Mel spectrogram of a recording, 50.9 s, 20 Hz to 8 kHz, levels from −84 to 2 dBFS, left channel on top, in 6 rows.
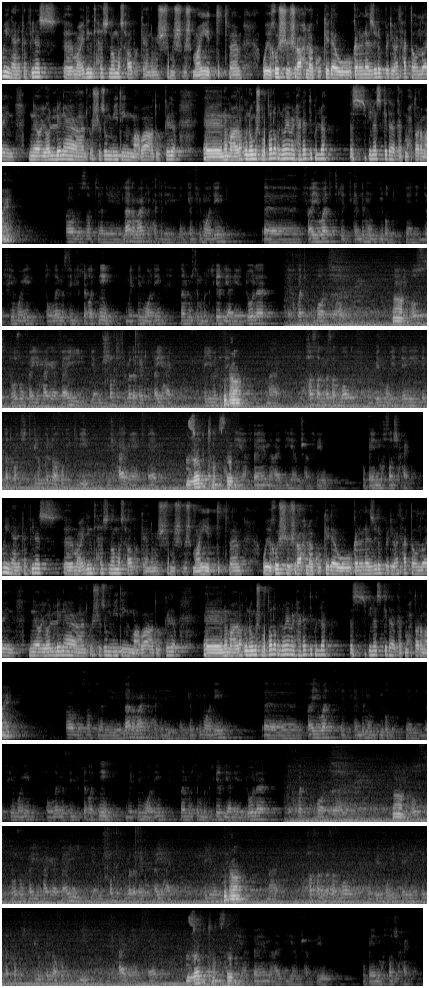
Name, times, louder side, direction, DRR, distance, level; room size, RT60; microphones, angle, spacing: voice 1, 0.0-15.1 15.5-17.2 33.3-33.6 38.4-38.8 46.2-47.1, left 3 dB, 55° left, 0.6 m, -26 dB
voice 2, 18.3-21.5 22.2-30.9 31.2-32.4 33.3-37.5 38.0-38.6 39.3-44.3 44.6-45.8 46.2-49.0 49.7-50.7, left 3 dB, 80° left, 1.7 m, -42 dB
sound 1, 31.1-47.3, equal, 10° left, 7.4 m, -41 dB
23.5 x 19.0 x 7.3 m
head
